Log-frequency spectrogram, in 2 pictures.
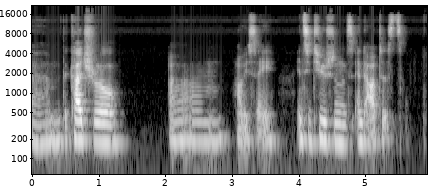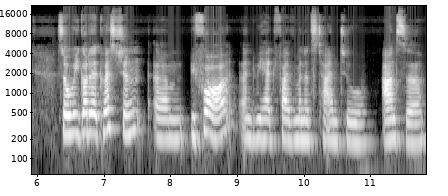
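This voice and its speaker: A woman with a German accent talks very slowly, with big swings in loudness. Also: medium pitch for a woman, fairly even intonation. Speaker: actress. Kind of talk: casual spoken intro; reading aloud of a speech. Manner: halting, with fillers.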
